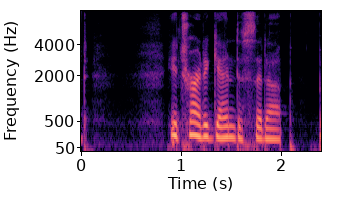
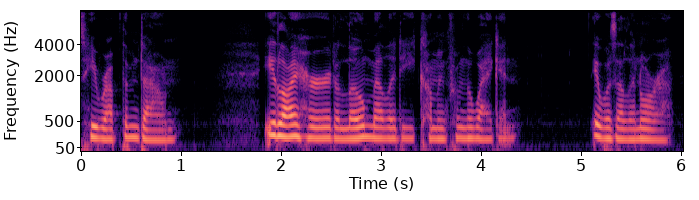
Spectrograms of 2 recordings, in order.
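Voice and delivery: plain reading voice

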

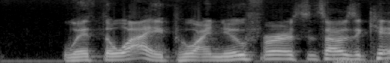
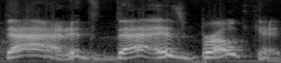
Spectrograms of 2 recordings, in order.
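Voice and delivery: high, drawn-out protest; mock exasperation, slowing on the complaint; retold exasperated son; 9 semitones higher, slower than usual. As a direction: reason with an impossible dad. Son argues with stubborn dad.

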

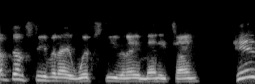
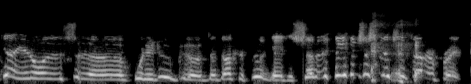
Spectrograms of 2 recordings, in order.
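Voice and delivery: producer impression; 12 semitones higher than usual. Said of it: "he's like".

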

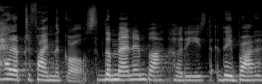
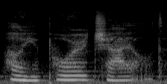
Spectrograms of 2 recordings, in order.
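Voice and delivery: mock pity; 8 dB quieter, much slower than usual. Villain mocks captive girl.

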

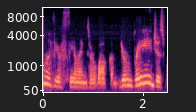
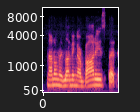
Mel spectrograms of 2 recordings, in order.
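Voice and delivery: ordinary talk

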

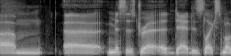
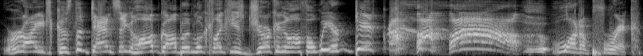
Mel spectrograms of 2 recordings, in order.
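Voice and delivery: high booming hero voice with laughter; a braggart guffawing at his own joke; boisterous Magnuson. Acted. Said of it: "he's like".

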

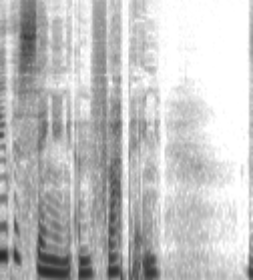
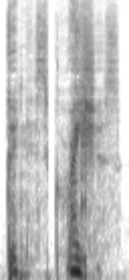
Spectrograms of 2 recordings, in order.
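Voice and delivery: breathy shocked whisper; 7 dB quieter than usual. Real, not acted. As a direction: whisper it aside, scandalised. Narrator aside, whispered.

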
